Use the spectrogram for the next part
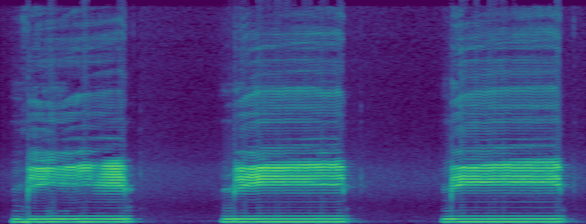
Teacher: मीम दोनों होठों के बैरूनी खुश हिस्सों से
